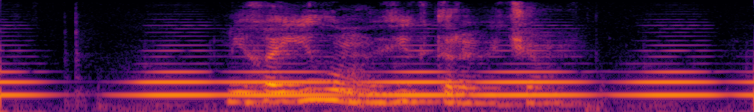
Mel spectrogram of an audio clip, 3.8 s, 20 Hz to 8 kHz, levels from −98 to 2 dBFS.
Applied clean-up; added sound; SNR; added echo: none; Organ; -5 dB; none.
